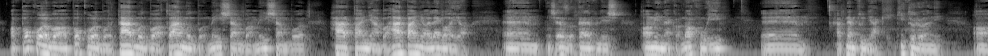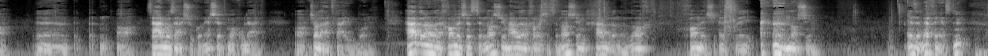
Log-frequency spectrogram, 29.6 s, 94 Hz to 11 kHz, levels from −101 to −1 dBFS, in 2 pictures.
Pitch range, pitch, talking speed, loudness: 80-105 Hz, 90 Hz, 100 wpm, -27 LUFS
